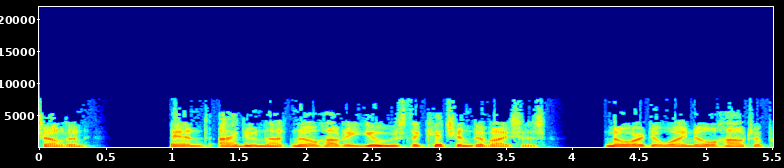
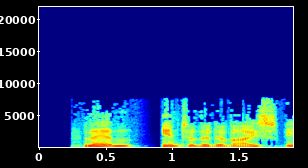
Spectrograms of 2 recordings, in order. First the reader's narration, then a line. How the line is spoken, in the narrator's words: he said more firmly than ever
